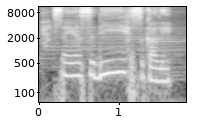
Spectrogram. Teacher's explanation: kita memberikan durasi yang lebih lama pada kata sedih, yang mana itu menggambarkan bahwa kita memiliki perasaan sedih yang sangat mendalam.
